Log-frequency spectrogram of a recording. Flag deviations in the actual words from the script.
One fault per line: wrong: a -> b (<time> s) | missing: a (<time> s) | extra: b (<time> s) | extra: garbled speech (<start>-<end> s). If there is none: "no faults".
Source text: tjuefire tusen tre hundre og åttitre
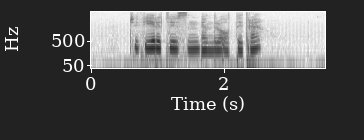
missing: tre (1.6 s)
